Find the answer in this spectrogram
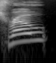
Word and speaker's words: Schroer: It's Schroer.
